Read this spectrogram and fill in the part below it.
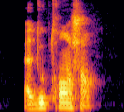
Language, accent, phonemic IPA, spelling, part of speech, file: French, France, /a du.blə tʁɑ̃.ʃɑ̃/, à double tranchant, adjective, LL-Q150 (fra)-à double tranchant.wav
- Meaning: double-edged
